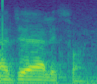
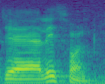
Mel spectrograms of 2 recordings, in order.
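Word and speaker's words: جالسٌ: Ana jalisun. Perfect. He could have said ana jalis, but better pronunciation ana jalisun. And that's what we should do.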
